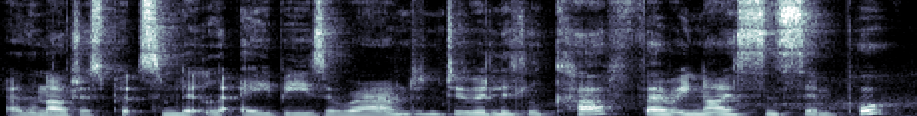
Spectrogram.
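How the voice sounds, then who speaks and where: A woman with a croaky early-morning voice, chatting bubbly through a nail art tutorial and sharing tips. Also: mid-range voice, a little fast. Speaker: nail technician.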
